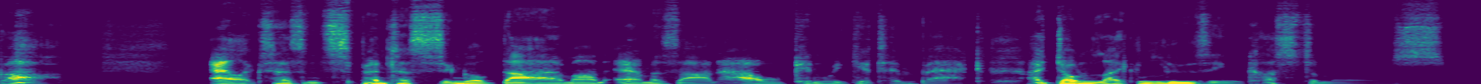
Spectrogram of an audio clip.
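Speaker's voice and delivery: purring, evil mastermind voice. Speaker acts out Bezos scheming to win back a customer, as a Bond villain. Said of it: "He really is like a Bond villain".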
